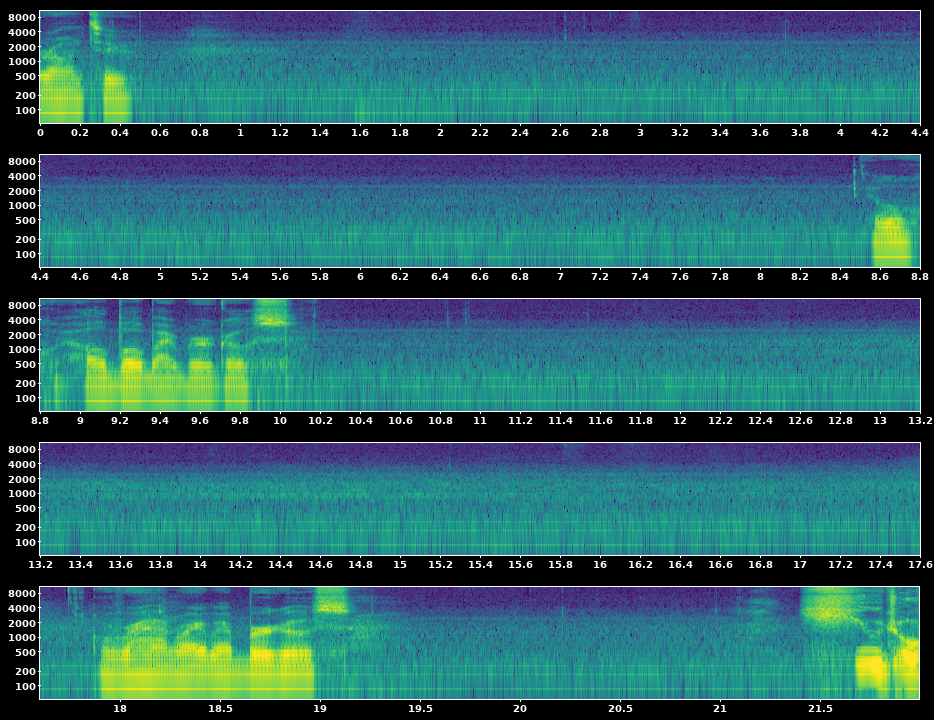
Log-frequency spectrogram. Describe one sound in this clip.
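A man speaks calmly and closely into a microphone, in short bursts with long pauses.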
